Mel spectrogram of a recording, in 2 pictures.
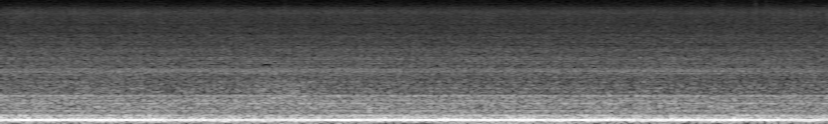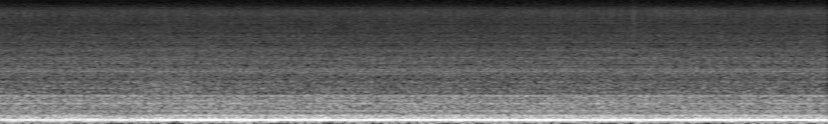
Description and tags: dryer-vent trimmed normal
ambient, field-recording, city, vent, mechanical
